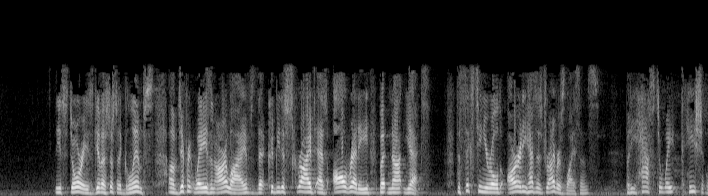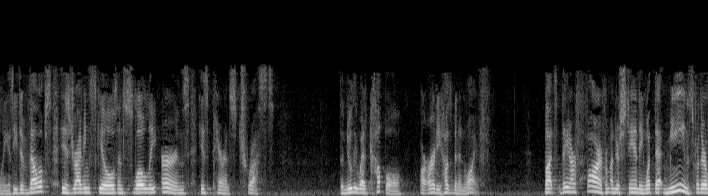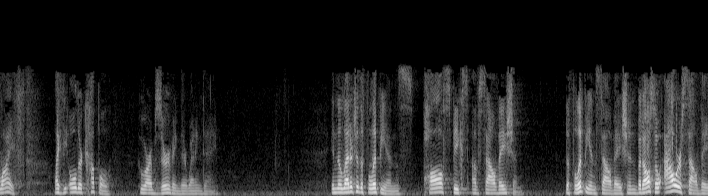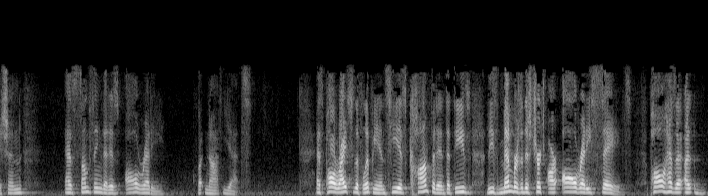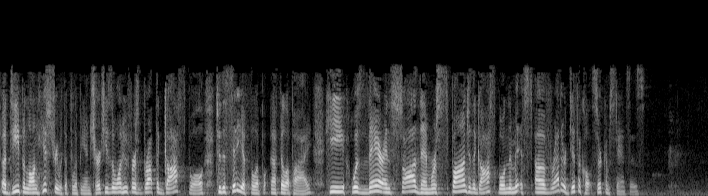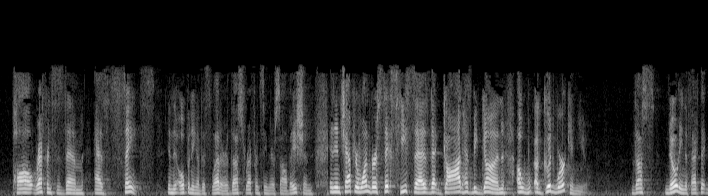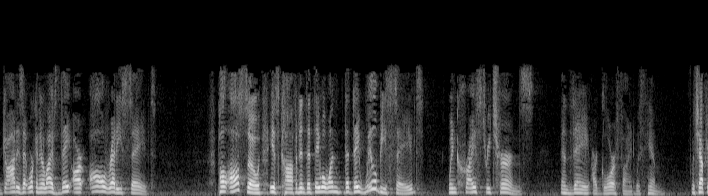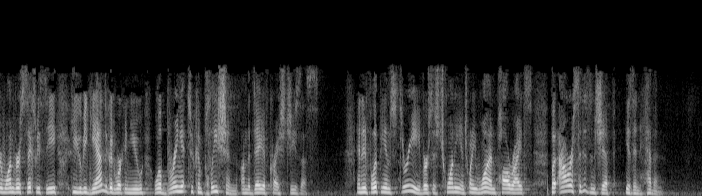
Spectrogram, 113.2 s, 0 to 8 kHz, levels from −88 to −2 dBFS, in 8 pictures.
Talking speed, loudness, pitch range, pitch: 150 wpm, -21 LUFS, 135-175 Hz, 155 Hz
